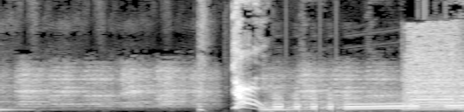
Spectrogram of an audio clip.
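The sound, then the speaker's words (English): A car engine drones as the car comes up the road, with a sharp burst of noise midway, then the motor's pitch climbs steadily as it draws nearer and grows louder. Voices may be faintly mixed in. “This is a real car coming up the road there.”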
